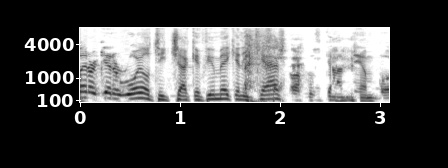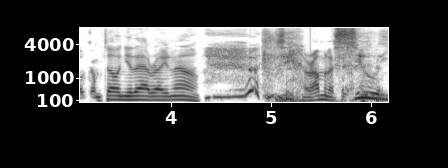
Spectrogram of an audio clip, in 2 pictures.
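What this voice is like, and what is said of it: Usual voice. Nothing is said of it.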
